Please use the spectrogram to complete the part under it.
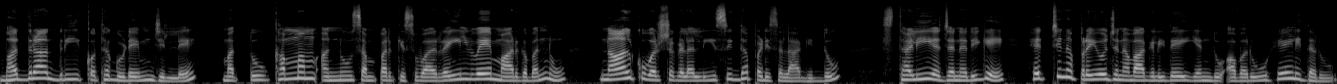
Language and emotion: Kannada, neutral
